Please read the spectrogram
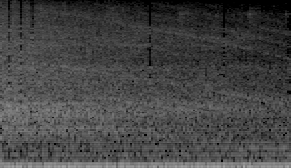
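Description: Steady low electrical hum with faint hiss. No distinct snip of the cutters stands out.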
